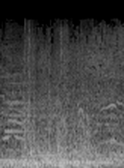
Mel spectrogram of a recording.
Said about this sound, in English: Those are cool speedboats. Yeah. My friend Matt Garcia, who grew up with boats, said, no, that's a very specific, very fancy, but I can't remember the name of what they actually are.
